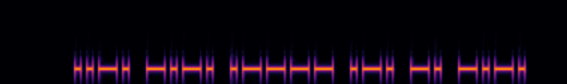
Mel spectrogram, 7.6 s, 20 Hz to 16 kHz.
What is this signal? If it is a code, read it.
Morse code, heard as a keyed tone, about 15 wpm, 700 Hz. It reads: FC1RNC
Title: DXCC-100 Call Signs - 6 Characters - Repeated 3x - 15wpm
